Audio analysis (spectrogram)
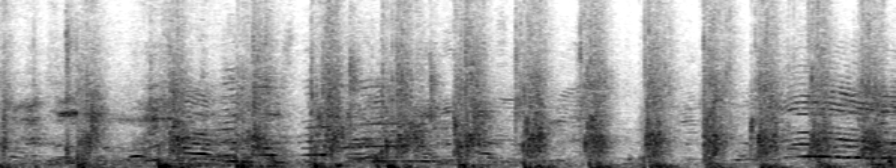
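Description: A sold-out wrestling crowd in Southgate, California cheers and claps during a women's steel cage match, loud rhythmic surges of crowd noise and thuds under a commentator's voice.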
